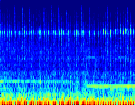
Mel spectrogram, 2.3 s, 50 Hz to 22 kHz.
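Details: 1965 VW Beetle after partial engine rebuild (piston and rings replaced on weak cylinder): steady, even low putter at idle, smooth regular beat, no knocks or misses; healthy idle.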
